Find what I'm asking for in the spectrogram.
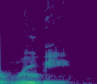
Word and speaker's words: RWBY: Because, like, I would consider Ruby, which is another great show. – It's spelled R-W-B-Y.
